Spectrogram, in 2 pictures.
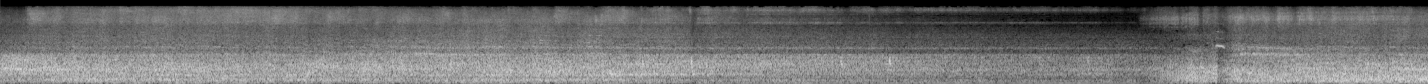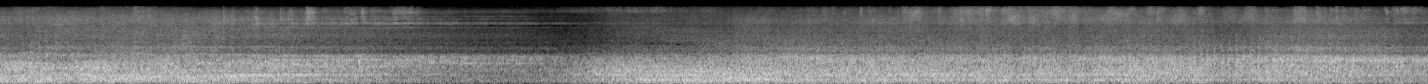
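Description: Passenger trains running past at speed on electrified main-line track: an electric locomotive-hauled train, then passenger coaches with wheels clattering over the rails, then an electric multiple unit approaching. The rolling noise is loud and continuous, with abrupt changes about a third and two thirds of the way through where one pass gives way to the next.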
